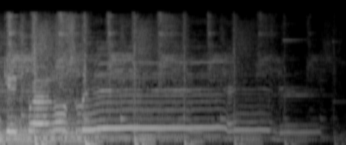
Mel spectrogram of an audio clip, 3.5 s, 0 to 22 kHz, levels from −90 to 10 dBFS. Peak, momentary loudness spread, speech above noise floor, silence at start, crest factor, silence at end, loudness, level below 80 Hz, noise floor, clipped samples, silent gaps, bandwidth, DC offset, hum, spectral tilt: -8 dBFS; 21 LU; 32 dB; 0 s; 20 dB; 0.55 s; -27 LUFS; -42 dBFS; -56 dBFS; under 0.1%; none; 15 kHz; under 0.1%; none; -4 dB/octave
